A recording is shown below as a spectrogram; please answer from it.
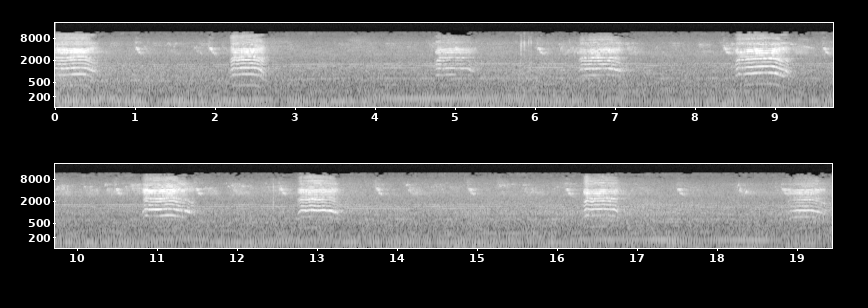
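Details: Goat yelling repeatedly, about nine short, wavering, scream-like cries roughly every two seconds, some rising then falling in pitch, with a faint steady hum underneath.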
